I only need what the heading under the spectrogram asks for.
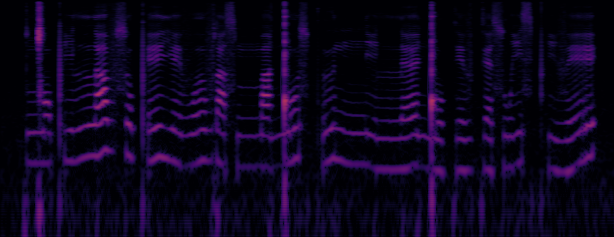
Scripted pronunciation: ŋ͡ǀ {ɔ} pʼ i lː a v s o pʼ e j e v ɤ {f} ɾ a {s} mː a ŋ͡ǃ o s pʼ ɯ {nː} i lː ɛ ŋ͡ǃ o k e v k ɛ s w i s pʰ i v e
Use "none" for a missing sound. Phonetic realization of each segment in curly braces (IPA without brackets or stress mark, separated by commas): ɔ, v, s, nː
